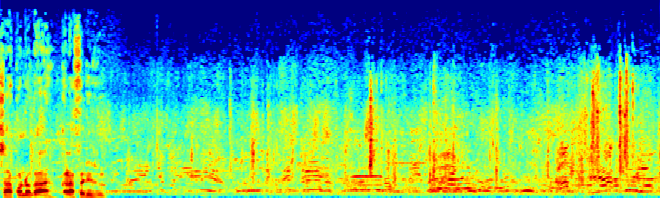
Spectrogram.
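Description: A large crowd murmurs and chatters all around.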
